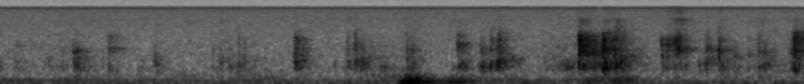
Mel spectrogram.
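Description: Quiet room with faint scattered clicks and light taps of handling, a little busier about three seconds in, and a brief low hum about two seconds in.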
